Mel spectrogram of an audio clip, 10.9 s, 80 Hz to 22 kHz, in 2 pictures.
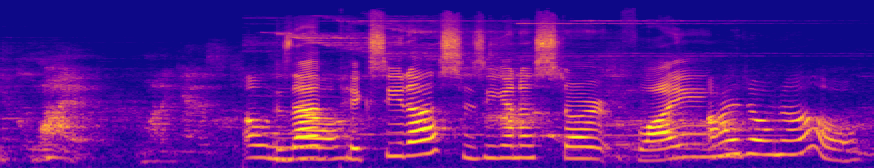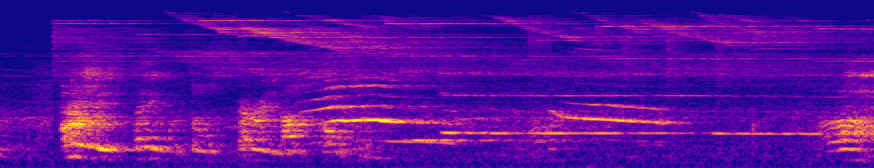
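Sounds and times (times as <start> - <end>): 
speech: 1.6 - 7.9
cat meowing in drawn-out wavering cries: 7.2 - 10.0.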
